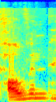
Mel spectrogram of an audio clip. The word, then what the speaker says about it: Hovind: you thought hovind or whatever his name is hovind is how you pronounce it was the problem you were right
